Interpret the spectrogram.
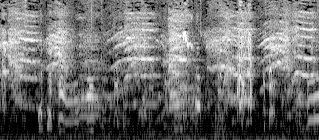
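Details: Red junglefowl, local decoy birds, calling: a run of short harmonic clucks and squawks, several birds overlapping, with bursts of higher rasping notes throughout.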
